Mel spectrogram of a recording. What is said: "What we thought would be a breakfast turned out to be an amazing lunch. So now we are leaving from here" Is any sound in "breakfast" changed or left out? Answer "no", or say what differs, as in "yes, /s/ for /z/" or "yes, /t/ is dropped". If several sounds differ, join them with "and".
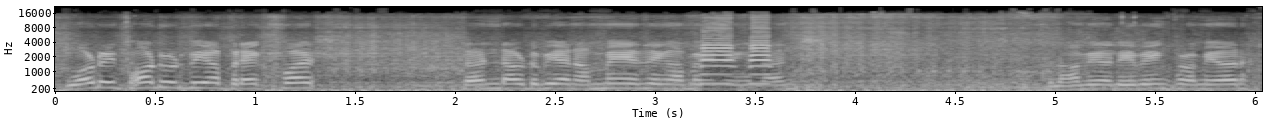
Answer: no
